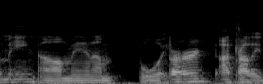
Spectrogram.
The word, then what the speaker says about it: Byrne: David Brin for president, you know what I mean? Oh man, boy. Byrne. I probably butchered that one.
